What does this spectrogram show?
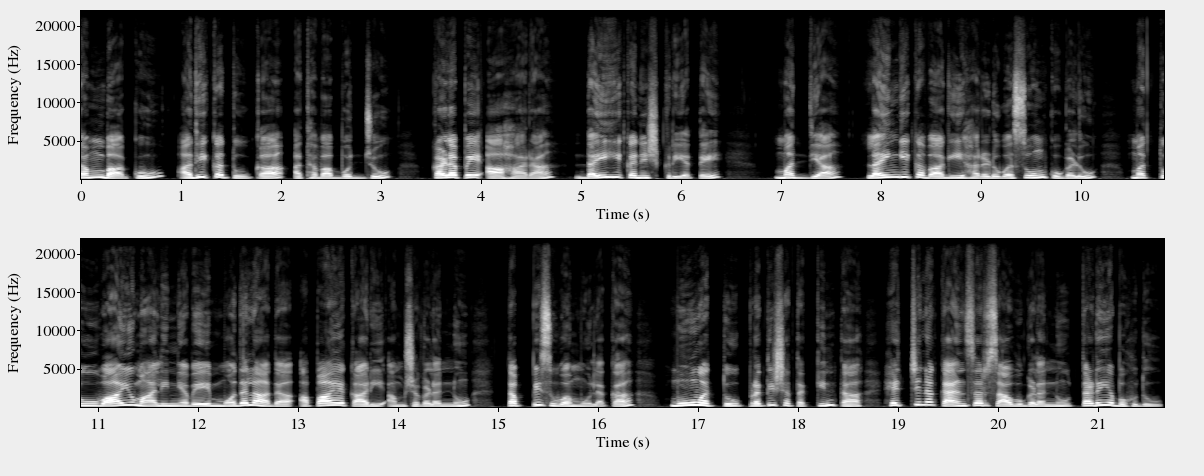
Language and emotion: Kannada, neutral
